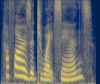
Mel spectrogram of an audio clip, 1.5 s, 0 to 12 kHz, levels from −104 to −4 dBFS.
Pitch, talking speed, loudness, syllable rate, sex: 250 Hz, 280 wpm, -17 LUFS, 5.8 syllables/s, female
